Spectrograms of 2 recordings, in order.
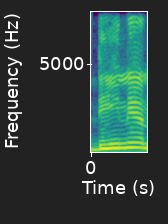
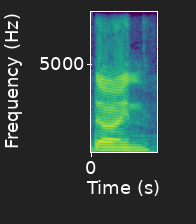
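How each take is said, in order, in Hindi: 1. इसमें 'ee' की आवाज़ है और अंत में एक स्वर है। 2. इसमें 'eye' की आवाज़ है और अंत में कोई स्वर नहीं है। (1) "डीने नहीं पढ़िएगा" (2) "क्या पढ़ना है?"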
